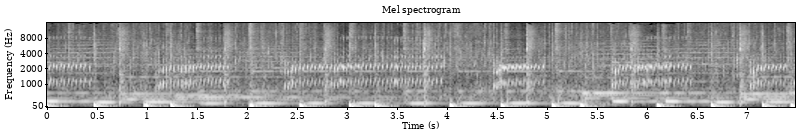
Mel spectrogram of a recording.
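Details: Tree frogs around a pond after dark, a pair calling through the night; clusters of raspy, buzzing croaks come in quick runs about twice a second, set against loud rhythmic music with a deep beat.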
